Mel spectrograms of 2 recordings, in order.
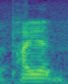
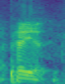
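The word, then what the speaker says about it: Payette: drinking beer and we were like man uh payet payet brewing um kind of a big one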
